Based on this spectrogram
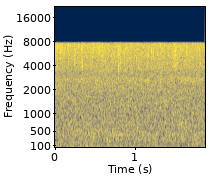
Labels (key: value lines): label: biophony
recorder: SoundTrap 300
